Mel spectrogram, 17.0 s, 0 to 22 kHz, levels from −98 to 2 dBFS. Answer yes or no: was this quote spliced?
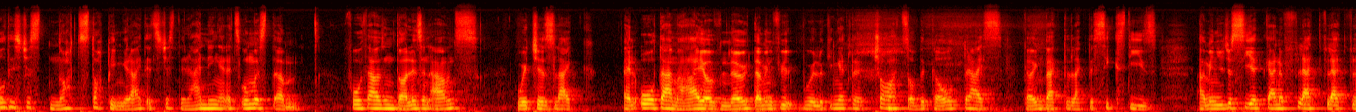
no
